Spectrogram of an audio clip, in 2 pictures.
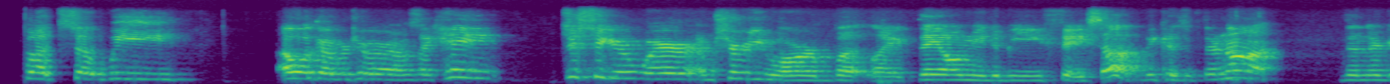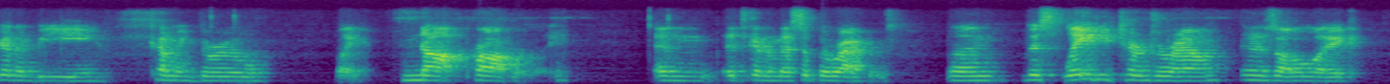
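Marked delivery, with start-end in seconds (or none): none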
